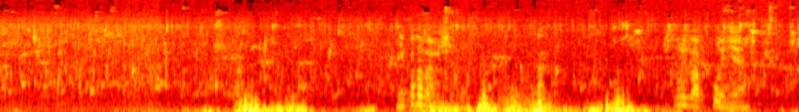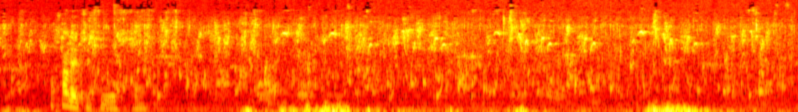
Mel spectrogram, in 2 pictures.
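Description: Water splashes softly as a hand stirs a pond.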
